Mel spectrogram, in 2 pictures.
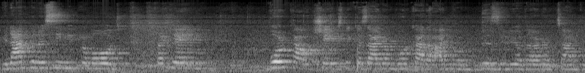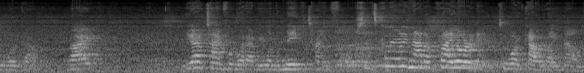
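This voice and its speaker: A woman's voice: high-pitched, fast. A woman with an accent teaches a live workshop for realtors. She speaks bluntly, swears now and then, and keeps asking the room questions. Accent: foreign. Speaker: real estate marketing trainer. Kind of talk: live workshop talk to an audience. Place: training room with a live audience. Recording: echoey room, mic far off, noisy.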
